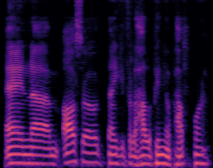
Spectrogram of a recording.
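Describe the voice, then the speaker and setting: A man's voice: fairly low pitch, fairly even intonation, brisk. A man co-hosting a sports podcast, talking through the game in a thoughtful, analytical way. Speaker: podcast co-host. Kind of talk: casual podcast talk.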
